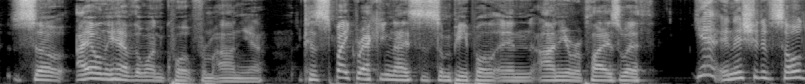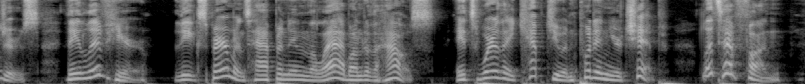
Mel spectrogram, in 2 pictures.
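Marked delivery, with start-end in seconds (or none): 6.9-15.8 overdone, exaggerated, animated, over-expressive inflection. Sharing the quote of the day, the speaker reads a character's line with exaggerated inflection. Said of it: "I put way more inflection into it than Anya did".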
